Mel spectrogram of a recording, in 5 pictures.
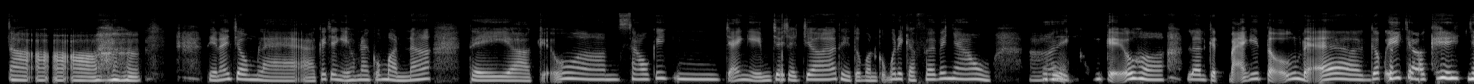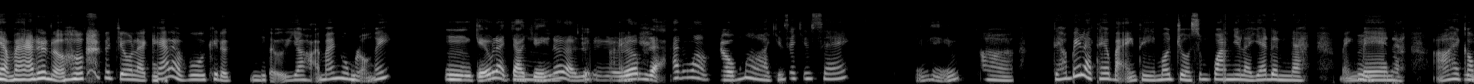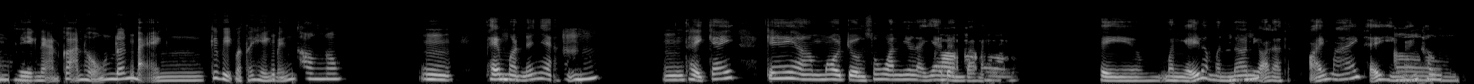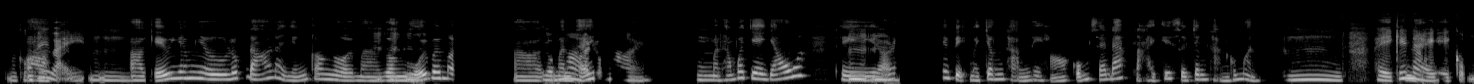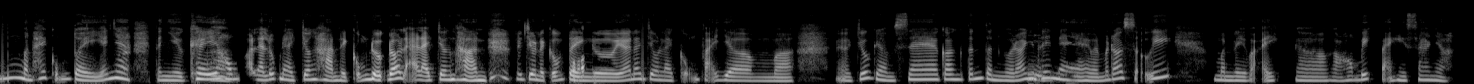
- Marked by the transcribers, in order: laugh; unintelligible speech; mechanical hum; tapping; unintelligible speech; laughing while speaking: "cái nhà ma đó nữa"; distorted speech; other noise; other background noise; chuckle
- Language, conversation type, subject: Vietnamese, unstructured, Điều gì khiến bạn cảm thấy mình thật sự là chính mình?
- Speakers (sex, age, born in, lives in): female, 30-34, Vietnam, Vietnam; female, 30-34, Vietnam, Vietnam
